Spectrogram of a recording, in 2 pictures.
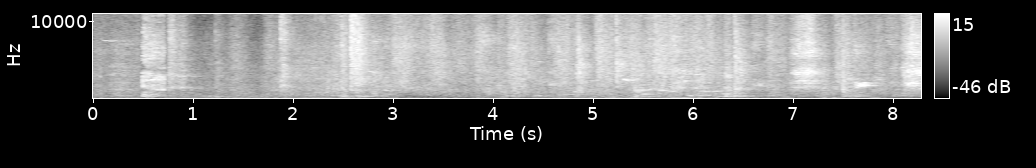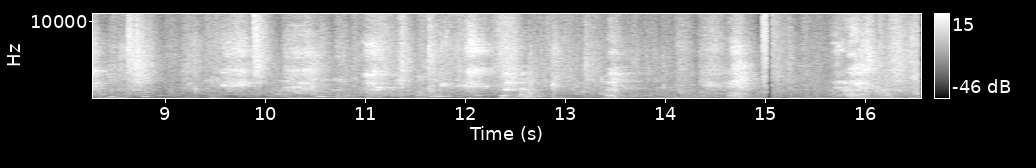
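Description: Bare feet shuffle and slide on packed clay.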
